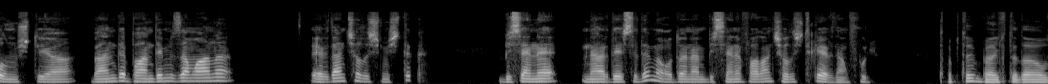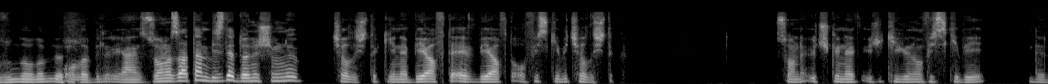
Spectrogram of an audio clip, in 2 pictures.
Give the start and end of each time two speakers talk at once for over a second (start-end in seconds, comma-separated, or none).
none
